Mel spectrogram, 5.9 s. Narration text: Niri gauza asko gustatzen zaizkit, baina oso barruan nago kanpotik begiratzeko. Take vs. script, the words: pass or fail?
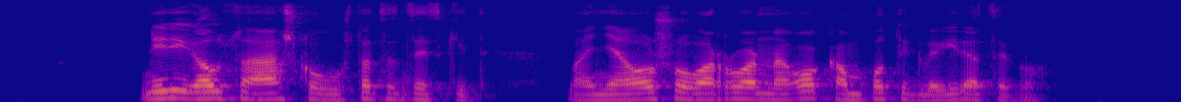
pass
